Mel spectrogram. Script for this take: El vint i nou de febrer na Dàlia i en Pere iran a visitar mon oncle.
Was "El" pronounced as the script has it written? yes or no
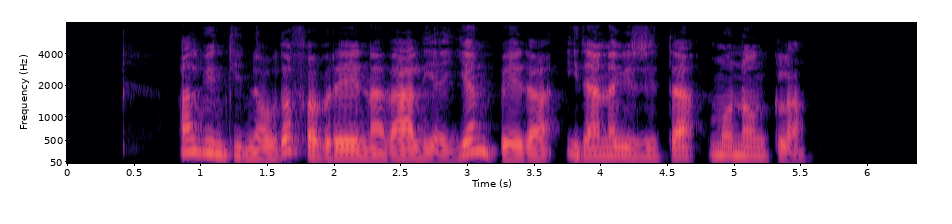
yes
